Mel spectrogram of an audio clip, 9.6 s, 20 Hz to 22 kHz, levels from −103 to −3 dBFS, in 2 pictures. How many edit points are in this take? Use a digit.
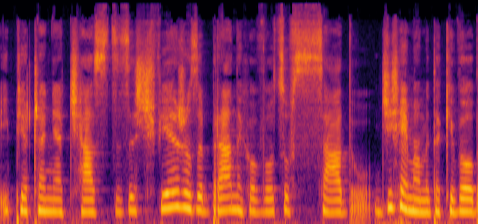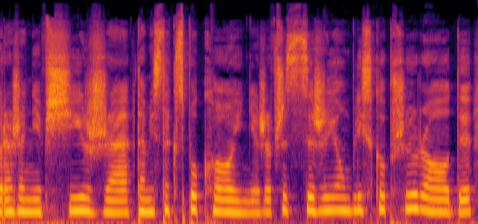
0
